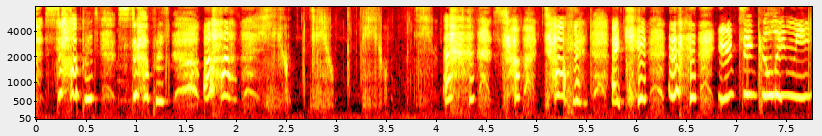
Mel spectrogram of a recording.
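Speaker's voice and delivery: high, laughing squeals of stop it; giggling protest. Pretend. Toy girl laughing as the puppy tickles her. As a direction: beg through giggles while being tickled.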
